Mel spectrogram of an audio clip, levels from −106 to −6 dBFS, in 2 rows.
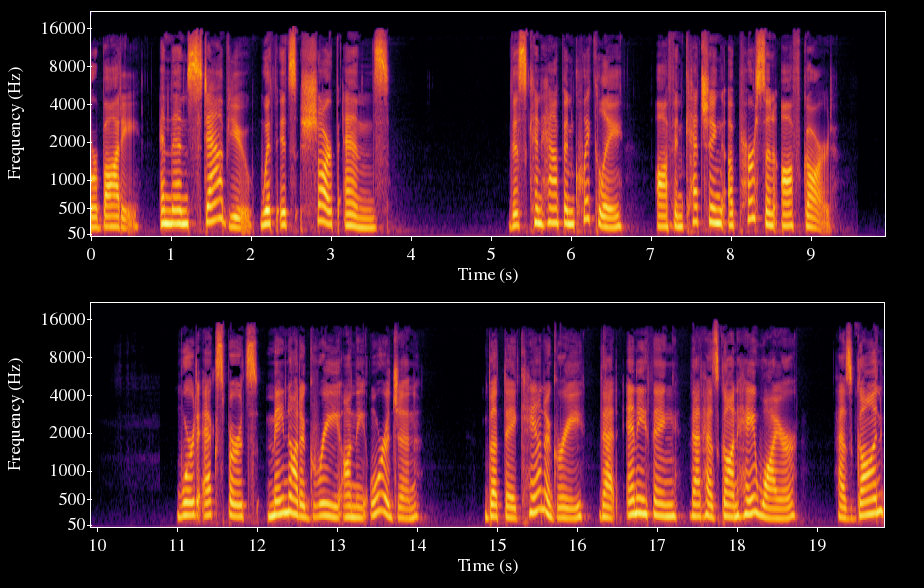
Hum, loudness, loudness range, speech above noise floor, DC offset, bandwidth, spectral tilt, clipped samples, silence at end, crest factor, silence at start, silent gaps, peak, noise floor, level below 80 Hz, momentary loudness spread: none; -19 LUFS; 5 LU; 68 dB; under 0.1%; 15.5 kHz; -4.5 dB/octave; under 0.1%; 0 s; 18 dB; 0 s; none; -2 dBFS; -86 dBFS; -64 dBFS; 8 LU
